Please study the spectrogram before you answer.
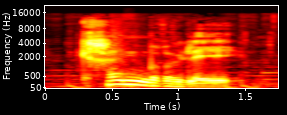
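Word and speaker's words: crème brûlée: Delicious cream, custard, creme brulee is how we say it in France. Creme brulee in English.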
